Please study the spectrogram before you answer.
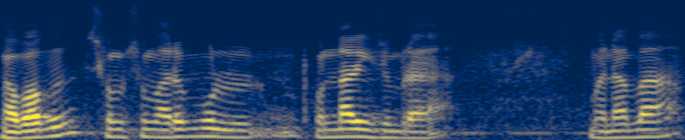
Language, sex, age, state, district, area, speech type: Bodo, male, 45-60, Assam, Kokrajhar, rural, spontaneous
